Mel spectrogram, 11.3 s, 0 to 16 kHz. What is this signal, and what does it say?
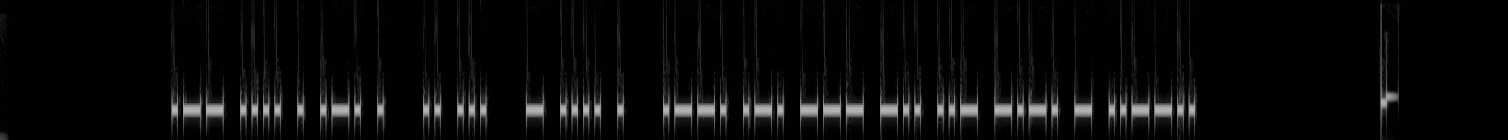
Morse code, heard as a keyed tone, about 28 wpm, 700 Hz. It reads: WHERE IS THE PRODUCT?
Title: Sentences from Top 1000 Words - Review Part 2 - 28wpm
